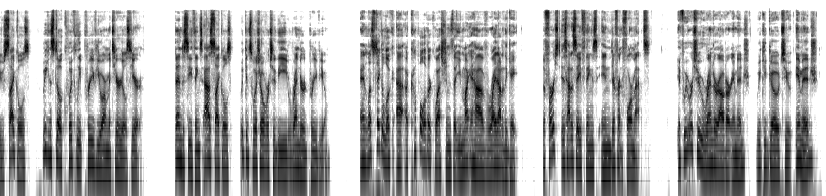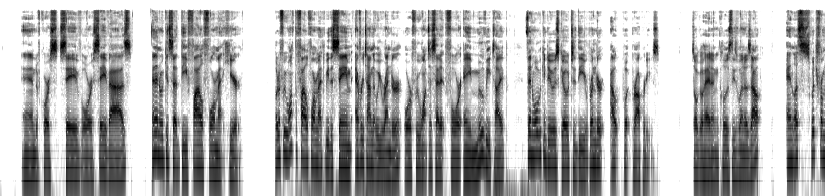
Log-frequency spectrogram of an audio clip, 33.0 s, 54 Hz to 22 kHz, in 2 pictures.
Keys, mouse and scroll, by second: 2.5 middle click, 5.2 click.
